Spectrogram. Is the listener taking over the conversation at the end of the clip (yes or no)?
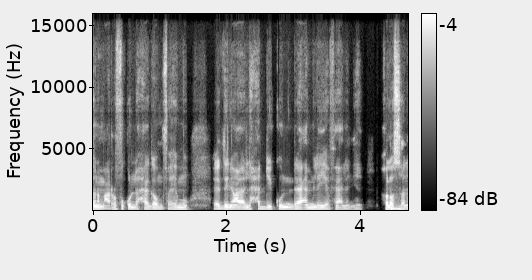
yes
